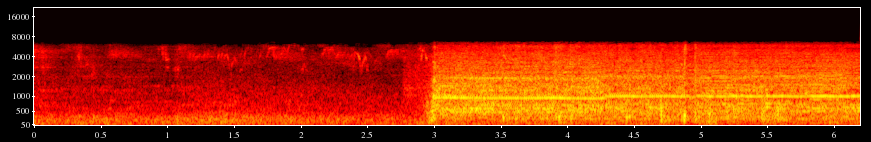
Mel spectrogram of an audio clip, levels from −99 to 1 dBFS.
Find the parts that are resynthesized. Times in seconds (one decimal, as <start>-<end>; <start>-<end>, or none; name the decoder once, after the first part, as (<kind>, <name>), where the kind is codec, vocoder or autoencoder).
0.0-1.2 (codec, SNAC); 4.9-6.2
